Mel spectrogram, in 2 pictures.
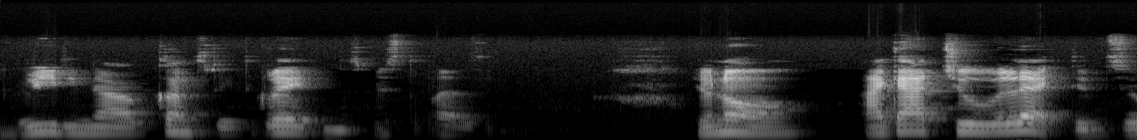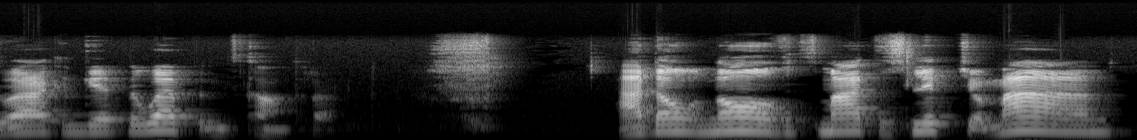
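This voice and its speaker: Guy doing a smug foreign bad guy, wobbly fake accent, pitched up and forceful. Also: highs cut off. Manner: put-on, wandering foreign accent. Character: theatrical foreign villain congratulating a president.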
